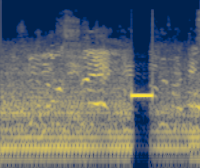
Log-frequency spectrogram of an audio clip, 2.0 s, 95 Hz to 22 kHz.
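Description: Tank engine running with a steady low hum, still not shut off despite shouts to kill it. About 1.3 s in there is a short single-pitch beep, and all other sound drops out while it plays.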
